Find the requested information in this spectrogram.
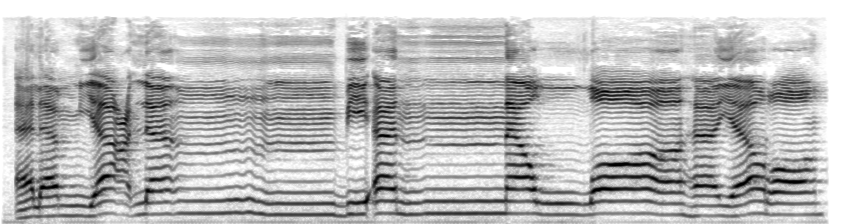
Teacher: When there's a mim with a connect on top of it followed by a ba, the sound vibrates between your lips.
